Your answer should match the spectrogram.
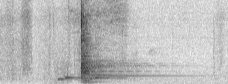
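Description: Toyota Tacoma's steel hood being unlatched and lifted open: a single sharp metallic clunk a little under a second in, ringing on briefly before it fades.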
